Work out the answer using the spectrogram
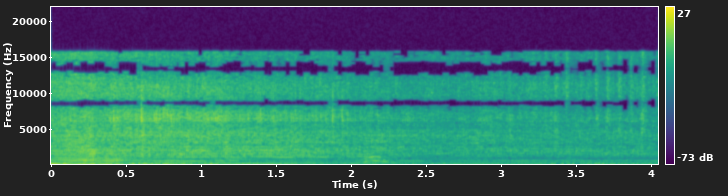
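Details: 1974 Mercury 4 hp single-cylinder two-stroke outboard with Thunderbolt ignition, restarted warm without choke after sitting 45 minutes: fires and settles into steady buzzing run that gradually quietens, no stumbling; runs like a top, normal running.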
